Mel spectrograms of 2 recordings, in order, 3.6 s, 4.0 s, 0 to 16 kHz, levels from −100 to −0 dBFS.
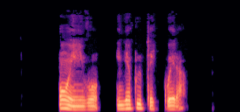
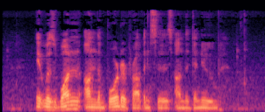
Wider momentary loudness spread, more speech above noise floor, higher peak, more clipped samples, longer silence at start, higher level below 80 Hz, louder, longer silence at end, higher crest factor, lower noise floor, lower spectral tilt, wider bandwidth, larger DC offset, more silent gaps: about the same, 7 LU vs 8 LU; first, over 75 dB vs 26 dB; about the same, 0 dBFS vs -2 dBFS; neither; first, 0.9 s vs 0.15 s; second, -56 dBFS vs -44 dBFS; first, -17 LUFS vs -21 LUFS; first, 0.85 s vs 0.25 s; about the same, 18 dB vs 20 dB; first, under -90 dBFS vs -47 dBFS; first, -9.5 dB/octave vs -7 dB/octave; second, 6.6 kHz vs 11.5 kHz; neither; first, 1.52-1.74 s, 2.39-2.46 s vs none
